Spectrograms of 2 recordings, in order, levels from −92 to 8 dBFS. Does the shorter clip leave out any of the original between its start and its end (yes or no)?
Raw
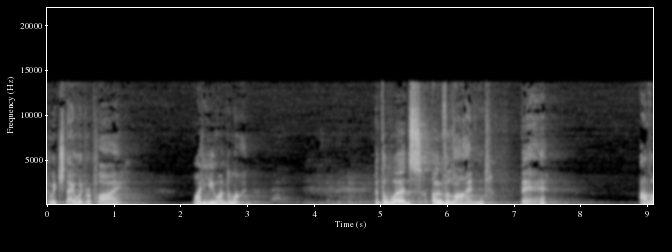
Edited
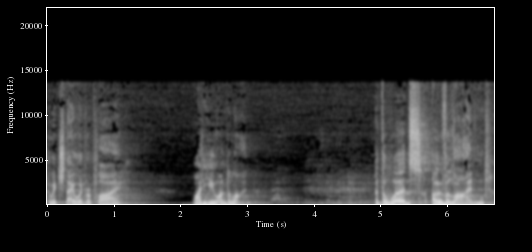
no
